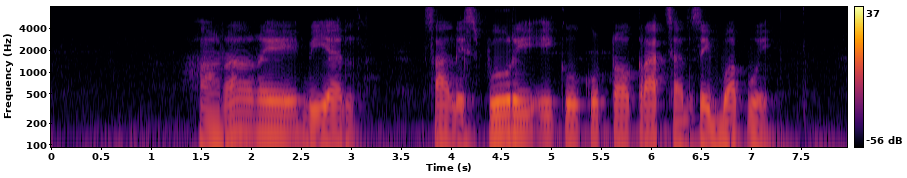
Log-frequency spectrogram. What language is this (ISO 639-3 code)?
jav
